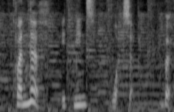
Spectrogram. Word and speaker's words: quoi de neuf: Let's say it together. Quoi? Quoi? It's the wa sound. Wa. Quoi de neuf? Neuf. For once, the letter at the end is not silent, so you have to pronounce it.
